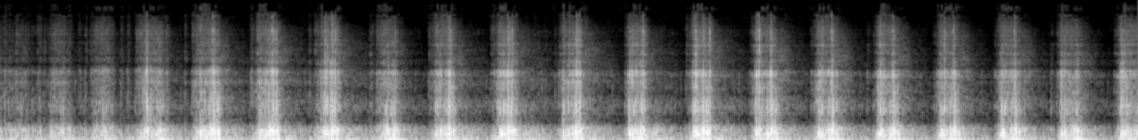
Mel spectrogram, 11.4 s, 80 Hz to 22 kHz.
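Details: Dodge Charger Scat Pack 392 V8 with cam, new 1050X fuel injectors and Boost-A-Pump, previously running lean: cold start with the idle swelling and dropping about 1.5 times a second in an even lope before regulating; normal cold-start surge.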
